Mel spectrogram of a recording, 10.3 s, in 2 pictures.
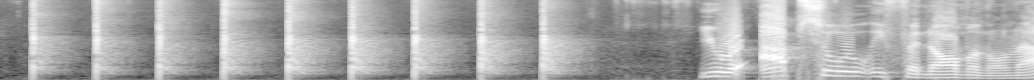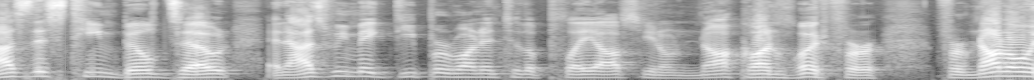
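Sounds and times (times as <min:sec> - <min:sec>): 
hands clapping in applause: 0:00.0 - 0:03.0
speech: 0:03.5 - 0:10.3.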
